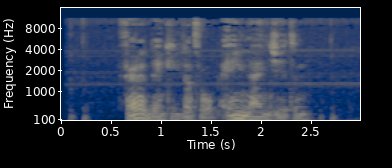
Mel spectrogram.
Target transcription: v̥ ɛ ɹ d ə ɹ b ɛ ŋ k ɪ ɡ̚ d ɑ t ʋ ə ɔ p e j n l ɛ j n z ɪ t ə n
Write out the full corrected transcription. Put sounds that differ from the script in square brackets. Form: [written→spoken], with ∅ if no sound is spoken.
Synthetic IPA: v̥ ɛ ɹ d ə ɹ [b→d] ɛ ŋ k ɪ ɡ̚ d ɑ t ʋ ə ɔ p e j n l ɛ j n z ɪ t ə n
